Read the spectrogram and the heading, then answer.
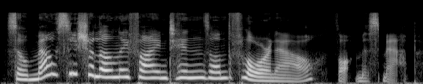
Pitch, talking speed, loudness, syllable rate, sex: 265 Hz, 185 wpm, -15 LUFS, 4.0 syllables/s, female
